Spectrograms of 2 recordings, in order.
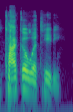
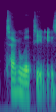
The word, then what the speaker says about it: Taika Waititi: And I heard, I'm going to mispronounce his name, but Tika, who directed. – Yeah. I know who you're talking about. – The guy who directed, who's Taika Waititi. – Taika Waititi.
